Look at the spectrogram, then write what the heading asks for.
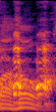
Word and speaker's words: Mahomes: Pat Mahomes. That's the 3 syllables.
